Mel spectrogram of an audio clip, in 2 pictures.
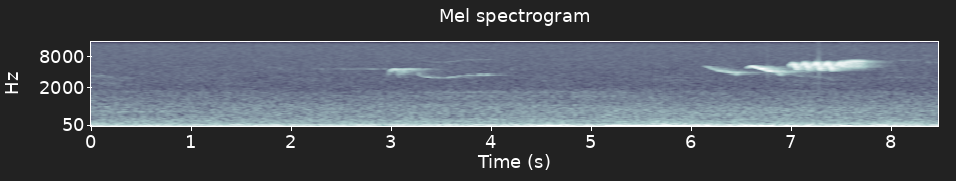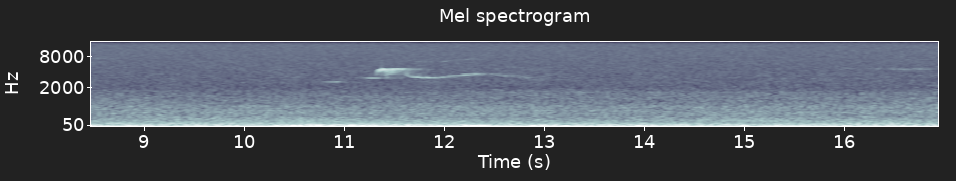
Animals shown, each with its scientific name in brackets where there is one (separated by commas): Black-throated Blue Warbler (Setophaga caerulescens), Eastern Wood-Pewee (Contopus virens), Hermit Thrush (Catharus guttatus), Black-throated Green Warbler (Setophaga virens)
